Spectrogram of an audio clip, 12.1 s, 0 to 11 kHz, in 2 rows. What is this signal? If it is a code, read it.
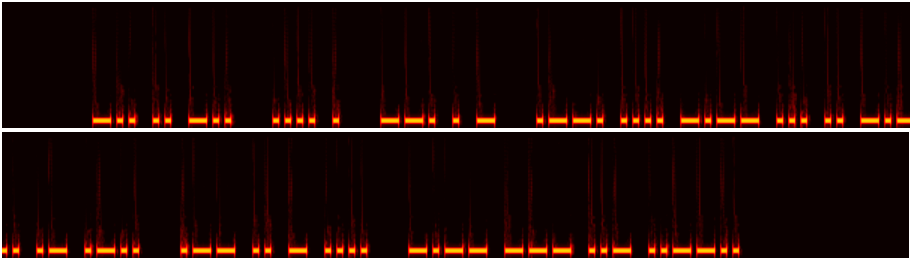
Morse code, heard as a keyed tone, about 31 wpm, 700 Hz. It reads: DID HE GET PHYSICAL WITH YOU?
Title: Sentences from Top 1000 Words - Review Part 4 - 30wpm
